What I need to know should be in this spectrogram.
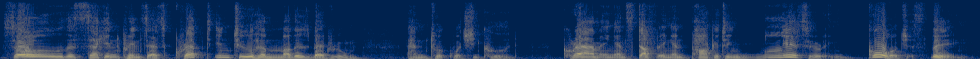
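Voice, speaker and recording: A man tells a children's story with theatrical flair. His fairly high voice moves slowly and swoops widely in pitch. The recording is slightly dull. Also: very animated, mellow. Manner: dramatic, deliberate, theatrical. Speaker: storyteller, art teacher. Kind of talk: expressive children's story read-aloud.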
